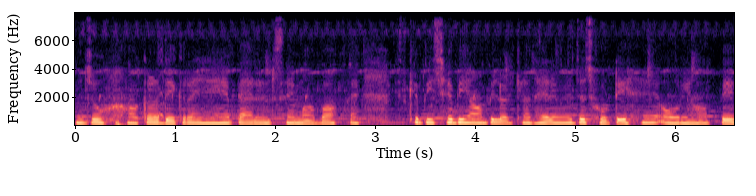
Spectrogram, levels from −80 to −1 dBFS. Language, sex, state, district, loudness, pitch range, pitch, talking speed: Hindi, female, Odisha, Khordha, -16 LUFS, 200-220 Hz, 210 Hz, 210 wpm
